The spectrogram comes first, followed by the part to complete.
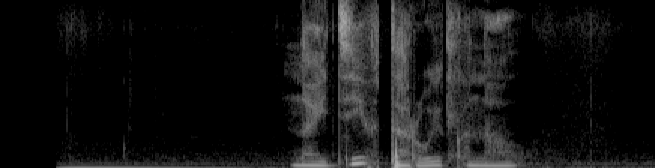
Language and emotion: Russian, neutral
